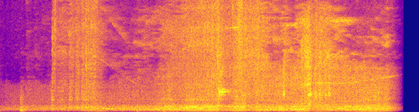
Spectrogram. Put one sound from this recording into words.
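A car engine hums as the car drives slowly away.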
